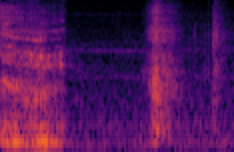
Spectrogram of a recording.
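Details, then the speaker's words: Wet cough from a man about four days into an aggressive cold that spread from sinuses to lungs with fluid, asthma-like tightness and brown-green phlegm: a harsh loose burst, then two shorter coughs. "pretty much got a really aggressive cold that attacked my sinuses went into my lungs was filling up fluid in my lungs was really bad"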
